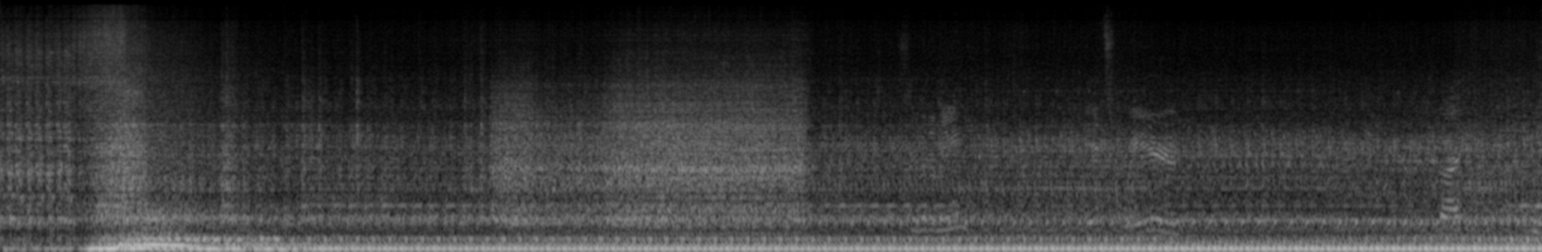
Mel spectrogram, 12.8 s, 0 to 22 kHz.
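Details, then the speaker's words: 1986 Ford service truck, 7.3 IDI diesel, after fitting straight-pipe true dual exhaust: steady, even idle clatter with a light rattle, no misses or knocks, quieter, no smoke; glow plugs make it hard starting. Normal idle. "it's a lot quieter. Sounds pretty good. I don't see any smoke."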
